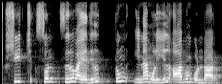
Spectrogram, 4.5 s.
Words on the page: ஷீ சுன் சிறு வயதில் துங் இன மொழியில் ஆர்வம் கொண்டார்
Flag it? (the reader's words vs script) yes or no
yes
